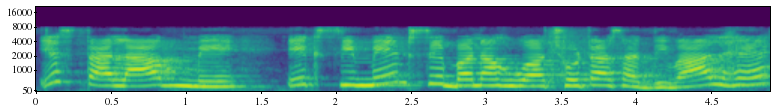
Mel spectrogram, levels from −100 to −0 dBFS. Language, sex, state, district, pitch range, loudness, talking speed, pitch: Hindi, female, Bihar, West Champaran, 265-320 Hz, -13 LUFS, 145 wpm, 285 Hz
